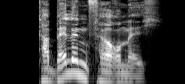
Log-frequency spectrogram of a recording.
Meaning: 1. tabular 2. tabulated
- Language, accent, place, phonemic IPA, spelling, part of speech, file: German, Germany, Berlin, /taˈbɛlənˌfœʁmɪç/, tabellenförmig, adjective, De-tabellenförmig.ogg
